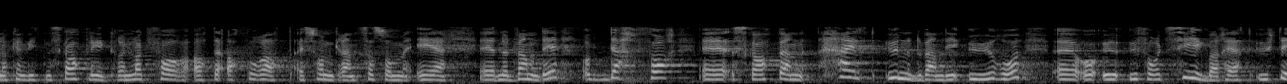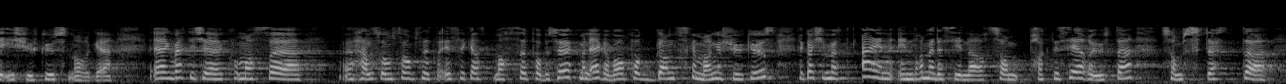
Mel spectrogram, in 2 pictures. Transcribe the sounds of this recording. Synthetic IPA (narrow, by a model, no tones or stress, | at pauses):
nɔkːənʋiːt̪nskɑːplɪɡəɡɾʉnlɑːɡfɔɾɑt̪̚d̪ɛ̰ʔɑkːʉʁɑt̪æ̰ɪsɔnːɡʁɛnsəsɔmɛɾ | nœd̪ʋɛnd̪ɪʔɔɡd̪æɾfɔʁ | skɑːpəɛnhæɪlt̪ʔʉːnœd̪ʋɛnd̪ɪʉːʁuː | ɔʔʉʉfɔɾʉt̪siːbɑːɾheːt̪ʉːt̪əɪʃʉːkəhʉːsnɔɾɡə | ʔɛɡʋæɪt̪ɪçːəkʰʊɾmɑsə | hɛlsəɔmsɔɔmsnɪt̪ːəʔɛsɪkːəɾt̪mɑsːəpʰɔbəsøːkmɛnɛɡhɑɾʋøːɾət̪pʰɔɡɑnskəmɑŋːəçʉːkəhʉːsɛɡhɑɾɪçːəmœt̪ːæɪnʔɪnd̪ɾəmɛd̪ɪsiːnəʁsɔmpʰʁɑkt̪ɪseːɾəɾʉːt̪əsɔmst̪œt̪ːə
